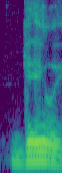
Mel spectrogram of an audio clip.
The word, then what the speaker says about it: Galie: uh on Twitter MD is it gayy or I forgot how to pronounce it gayy you got it y MD gayy on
